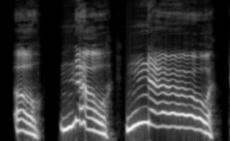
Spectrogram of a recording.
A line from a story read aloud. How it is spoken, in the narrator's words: Reed finds this rather alarming, and we end the issue with Reed shouting out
